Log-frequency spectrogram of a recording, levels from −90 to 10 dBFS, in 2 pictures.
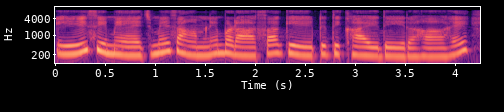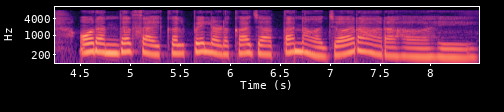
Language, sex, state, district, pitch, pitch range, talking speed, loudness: Hindi, female, Rajasthan, Jaipur, 215 Hz, 190-245 Hz, 150 wpm, -16 LUFS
